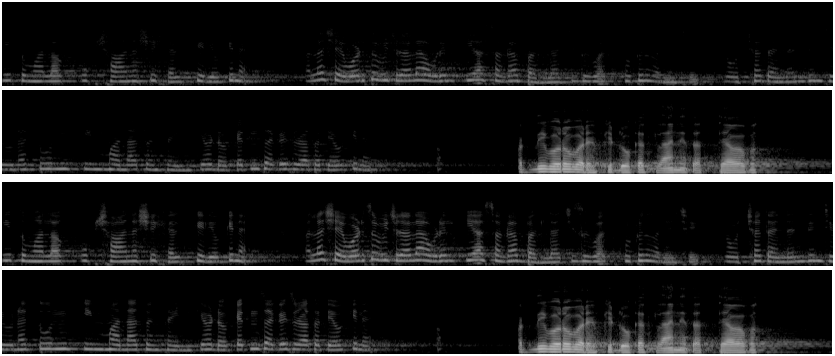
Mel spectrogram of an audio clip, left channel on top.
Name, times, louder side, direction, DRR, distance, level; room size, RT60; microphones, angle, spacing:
voice 1, 0.0-2.5 3.0-12.1, right 3 dB, 75° right, 12 dB, 1.0 m, -40 dB
voice 2, 13.5-15.9, right 1 dB, 5° right, 14 dB, 0.5 m, -27 dB
24.5 x 13.5 x 8.5 m, 2.5 s
head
